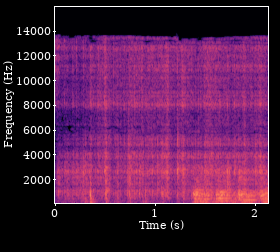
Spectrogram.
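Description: A 78 rpm record on the Keen label playing on a turntable. The sound starts abruptly with record surface noise, hiss and clicks, and the band's instrumental intro notes come in about one and a half seconds in.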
